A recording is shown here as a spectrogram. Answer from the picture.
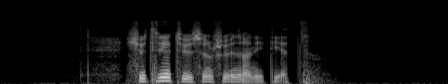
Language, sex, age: Swedish, male, 64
